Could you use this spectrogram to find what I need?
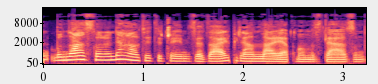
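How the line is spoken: Plain. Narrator (Turkish): dedi

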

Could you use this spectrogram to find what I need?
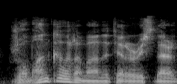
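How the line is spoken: Plain. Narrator (Turkish): dedi Rose

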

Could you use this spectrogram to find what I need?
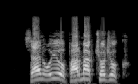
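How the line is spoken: Shouting. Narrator (Turkish): diye bağırmıştı

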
